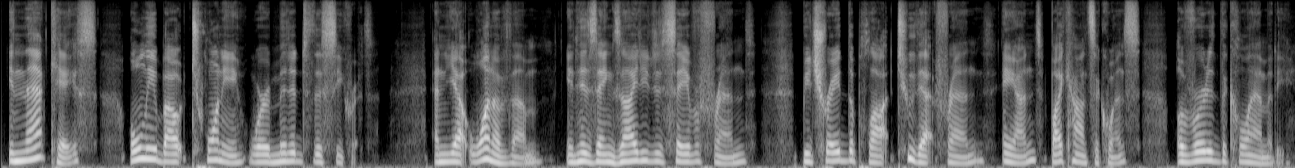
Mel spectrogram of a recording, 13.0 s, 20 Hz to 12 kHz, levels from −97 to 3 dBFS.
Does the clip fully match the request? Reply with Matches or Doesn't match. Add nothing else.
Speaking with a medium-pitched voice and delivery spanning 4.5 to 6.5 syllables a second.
Matches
